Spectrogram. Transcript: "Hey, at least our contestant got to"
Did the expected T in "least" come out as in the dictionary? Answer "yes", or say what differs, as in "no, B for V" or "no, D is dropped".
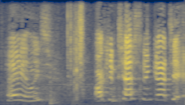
no, T is dropped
